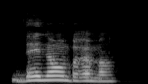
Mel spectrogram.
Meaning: plural of dénombrement
- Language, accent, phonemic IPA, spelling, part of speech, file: French, Canada, /de.nɔ̃.bʁə.mɑ̃/, dénombrements, noun, LL-Q150 (fra)-dénombrements.wav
